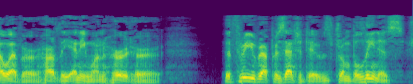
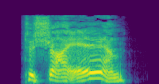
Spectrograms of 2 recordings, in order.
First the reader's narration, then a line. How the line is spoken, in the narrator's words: the pharmacist quavered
